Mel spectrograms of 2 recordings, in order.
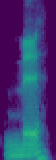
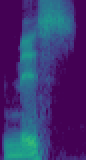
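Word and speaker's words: maïs: french would be uh me very similar to the english maze um in louisiana it would be pronounced uh miss by a lot of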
